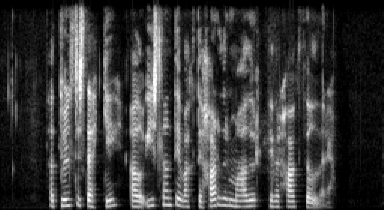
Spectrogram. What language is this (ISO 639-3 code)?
isl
